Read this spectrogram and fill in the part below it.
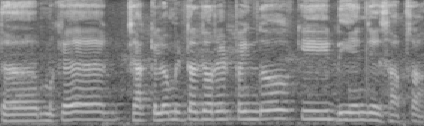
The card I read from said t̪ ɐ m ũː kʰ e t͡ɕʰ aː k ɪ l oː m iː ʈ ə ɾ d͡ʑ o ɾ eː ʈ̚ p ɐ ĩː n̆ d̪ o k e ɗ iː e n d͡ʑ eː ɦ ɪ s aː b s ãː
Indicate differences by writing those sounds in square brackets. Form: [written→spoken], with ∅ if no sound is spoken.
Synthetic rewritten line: t̪ ɐ m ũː kʰ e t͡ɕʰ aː k ɪ l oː m iː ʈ ə ɾ d͡ʑ o ɾ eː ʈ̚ p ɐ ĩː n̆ d̪ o k [e→i] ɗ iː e n d͡ʑ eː ɦ ɪ s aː b s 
